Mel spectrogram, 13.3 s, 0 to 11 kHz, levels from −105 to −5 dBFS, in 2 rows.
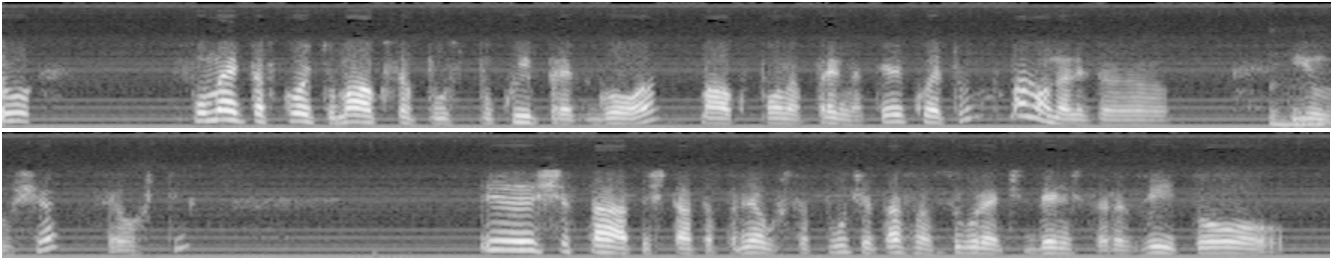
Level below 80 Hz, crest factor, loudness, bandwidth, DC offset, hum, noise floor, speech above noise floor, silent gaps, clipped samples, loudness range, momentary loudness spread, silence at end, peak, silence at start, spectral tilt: -44 dBFS; 22 dB; -22 LUFS; 11 kHz; under 0.1%; none; -42 dBFS; 20 dB; none; under 0.1%; 8 LU; 15 LU; 0 s; -2 dBFS; 0 s; -6.5 dB/octave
